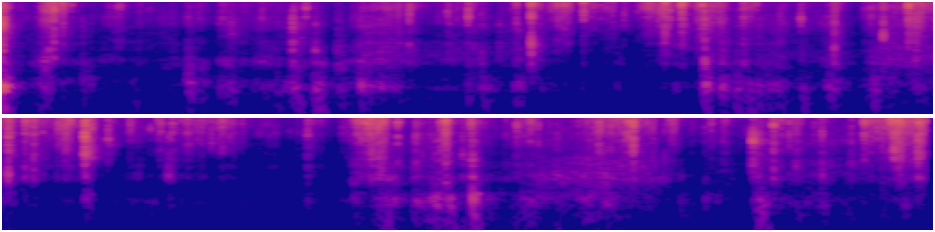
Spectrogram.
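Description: A hollow, ribbed aluminum foil flexible duct for a ventilation hood is held in both hands and squeezed, making soft, dense crinkling and crackling with bright, papery edges. The quiet foil crackle keeps going in irregular bursts with brief lulls, the texture sitting mostly in the low mids with little deep bass.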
